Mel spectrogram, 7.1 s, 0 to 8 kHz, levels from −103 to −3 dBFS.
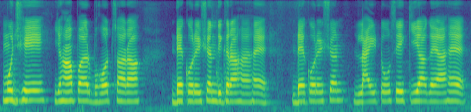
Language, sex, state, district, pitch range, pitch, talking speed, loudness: Hindi, male, Rajasthan, Jaipur, 195-210 Hz, 200 Hz, 125 wpm, -15 LUFS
